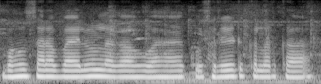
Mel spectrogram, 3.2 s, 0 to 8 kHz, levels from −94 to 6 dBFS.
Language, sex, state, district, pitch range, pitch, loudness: Hindi, female, Jharkhand, Garhwa, 175-185 Hz, 180 Hz, -10 LUFS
